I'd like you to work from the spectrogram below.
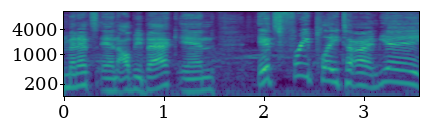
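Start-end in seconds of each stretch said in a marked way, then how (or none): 1.9-3.5 cheerful. Real, not acted. Announcing break cheerfully.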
